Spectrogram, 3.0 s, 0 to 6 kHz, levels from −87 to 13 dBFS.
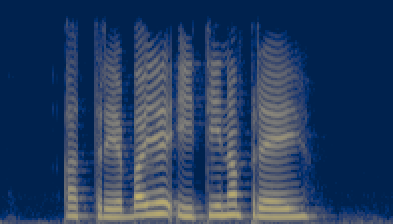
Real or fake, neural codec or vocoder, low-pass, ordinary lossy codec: real; none; 5.4 kHz; none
